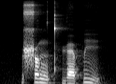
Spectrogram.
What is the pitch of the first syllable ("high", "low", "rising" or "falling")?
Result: falling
